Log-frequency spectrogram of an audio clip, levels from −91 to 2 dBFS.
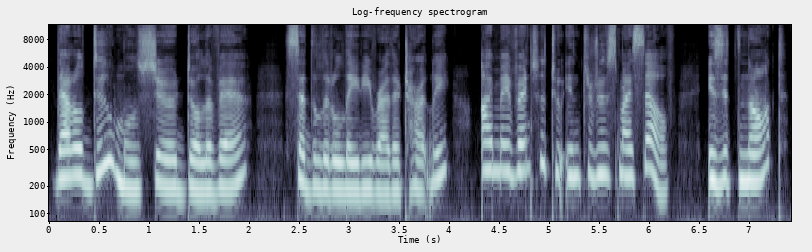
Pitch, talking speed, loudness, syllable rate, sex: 225 Hz, 155 wpm, -17 LUFS, 5.0 syllables/s, female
